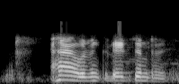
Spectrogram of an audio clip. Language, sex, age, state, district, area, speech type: Kannada, male, 45-60, Karnataka, Belgaum, rural, conversation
